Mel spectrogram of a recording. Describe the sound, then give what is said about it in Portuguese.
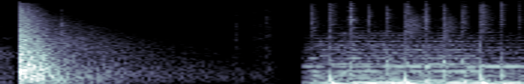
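A single loud sniper rifle shot cracks out, its echo fading over about a second and a half before a burst of music starts. “Então, a gente pode dizer que ele treina a vida inteira dele para fazer um tiro perfeito.”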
